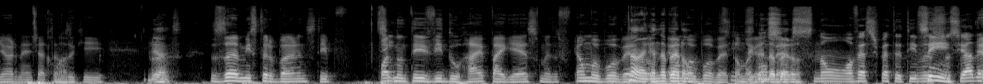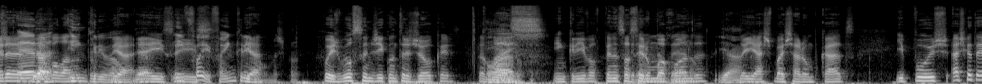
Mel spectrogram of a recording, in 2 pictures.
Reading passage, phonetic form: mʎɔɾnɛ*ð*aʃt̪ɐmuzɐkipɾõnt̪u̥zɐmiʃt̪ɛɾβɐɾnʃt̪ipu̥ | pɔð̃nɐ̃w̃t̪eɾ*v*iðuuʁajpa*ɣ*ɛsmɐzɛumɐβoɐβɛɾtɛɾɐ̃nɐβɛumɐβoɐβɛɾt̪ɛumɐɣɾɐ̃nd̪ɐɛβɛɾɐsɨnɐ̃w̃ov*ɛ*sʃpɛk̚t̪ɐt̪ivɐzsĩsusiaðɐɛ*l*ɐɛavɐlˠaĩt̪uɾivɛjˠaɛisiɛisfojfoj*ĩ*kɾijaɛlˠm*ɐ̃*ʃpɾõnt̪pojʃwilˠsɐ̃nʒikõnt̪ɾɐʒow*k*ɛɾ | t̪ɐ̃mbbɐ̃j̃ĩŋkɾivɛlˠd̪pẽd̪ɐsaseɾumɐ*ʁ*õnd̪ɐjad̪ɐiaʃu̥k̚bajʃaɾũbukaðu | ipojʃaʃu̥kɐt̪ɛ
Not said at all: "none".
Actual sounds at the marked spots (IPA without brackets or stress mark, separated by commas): ʒ, v, ɣ, ɛ, ɾ, ĩ, ɐ, k, ʁ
